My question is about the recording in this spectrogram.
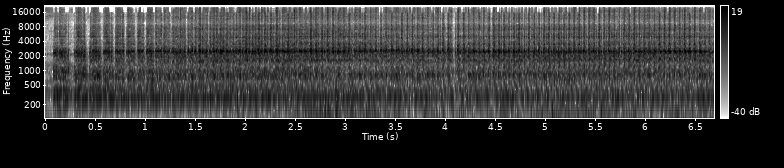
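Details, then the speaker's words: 2000s Whirlpool 6000 BTU air conditioner, neglected two years outdoors: loud constant whirring with dry rasping grind underneath, later fading; worn fan motor bearings. Fan motor bearing noise. "i guess i'll let it run see if it goes away and it just did that's actually quite a typical nice bearing noise"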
